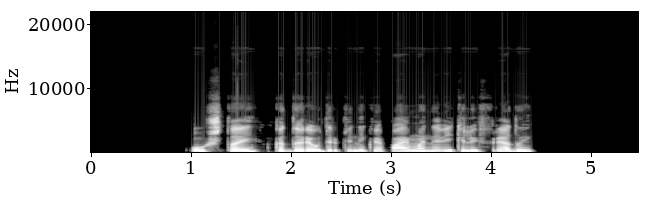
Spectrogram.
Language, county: Lithuanian, Alytus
